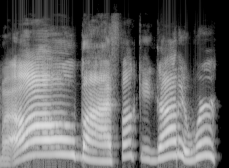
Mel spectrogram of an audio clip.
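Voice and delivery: high, slow amazed burst; stunned delight it worked; high-pitched disbelief at the screen; real surprise. Real, not acted. Excited surprise at widget.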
